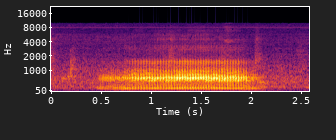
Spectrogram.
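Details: Single long, rattling snore from Koro, a Shih Tzu kept as a pet, fast-pulsed and swelling then fading over about one and a half seconds while the dog sleeps.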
